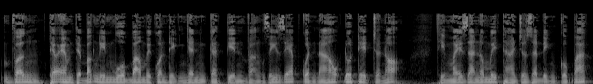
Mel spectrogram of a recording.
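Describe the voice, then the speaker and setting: A man's voice: low-pitched, normal speed, lightly acted. A man voicing a sly young village man who teases and jokes. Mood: teasing. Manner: teasing.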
